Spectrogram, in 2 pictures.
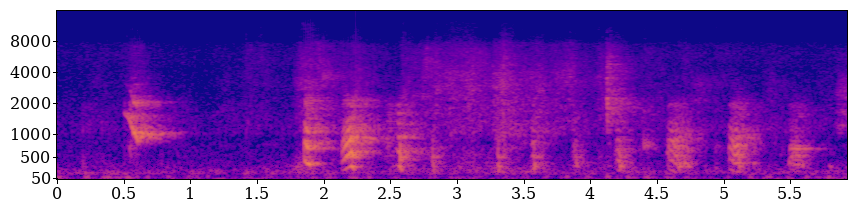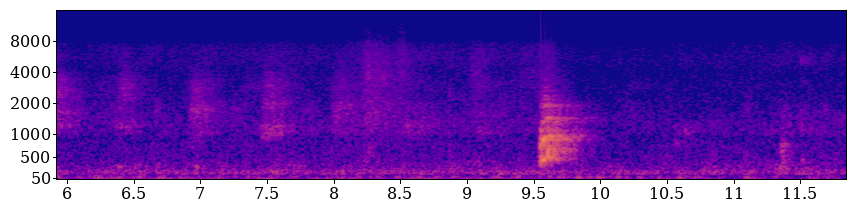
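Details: Newborn Labrador Retriever puppies, a litter of seven born May 24, 2021, with their mother Belle, indoors on a puppy cam; a rapid run of short squeals and yelps, then scattered softer squeaks and one louder cry near the end.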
